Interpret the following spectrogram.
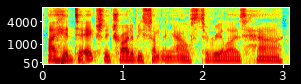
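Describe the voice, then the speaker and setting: A man's voice: medium pitch, level tone, fast, gravelly. A man hosting a podcast interview, easygoing and supportive, laughing often. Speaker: podcast host. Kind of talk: casual interview chat.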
